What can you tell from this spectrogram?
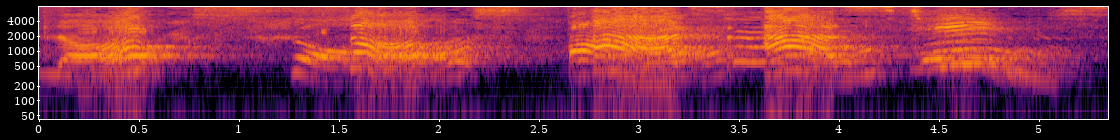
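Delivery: high, loud, slow, drawn-out list; big expression. Shown as a demonstration. Teacher reading the list with big shocked expression. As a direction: sound amazed at all the mess. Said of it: "read that bit together again".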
